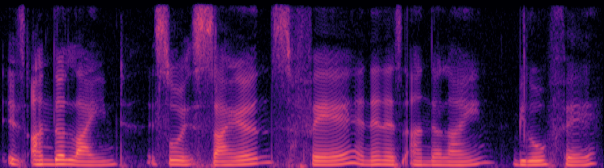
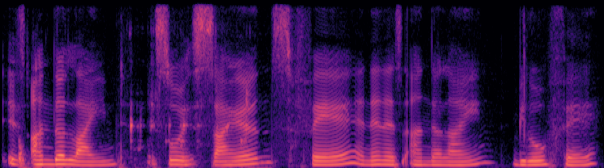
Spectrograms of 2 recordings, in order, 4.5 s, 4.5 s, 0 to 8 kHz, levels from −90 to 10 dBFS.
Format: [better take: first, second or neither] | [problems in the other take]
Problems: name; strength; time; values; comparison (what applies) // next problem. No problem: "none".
first | noise reduction (neural mask model RNNoise)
